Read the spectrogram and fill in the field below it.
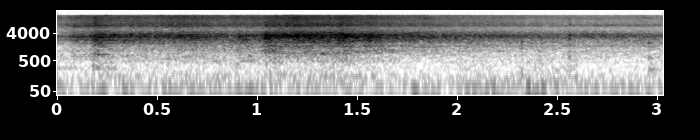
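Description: Grated vegetables pour and rustle into a metal bowl.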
